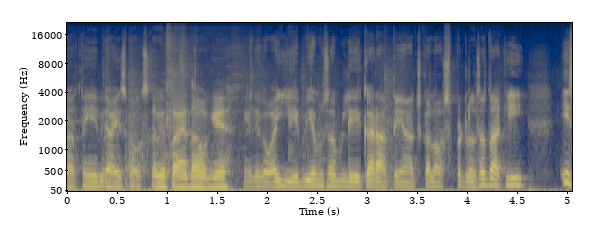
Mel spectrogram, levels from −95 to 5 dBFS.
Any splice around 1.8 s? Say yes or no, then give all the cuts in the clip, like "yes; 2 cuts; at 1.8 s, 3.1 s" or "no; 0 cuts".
yes; 1 cut; at 1.8 s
